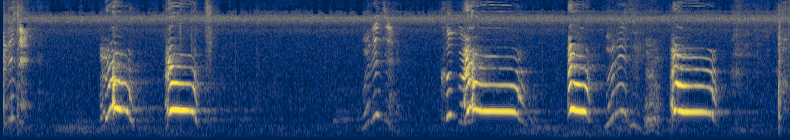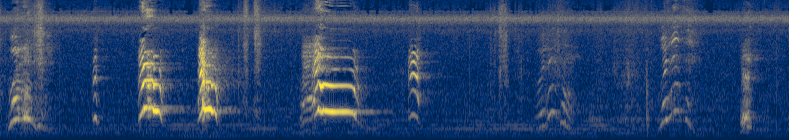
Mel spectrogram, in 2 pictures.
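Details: Six-month-old beagle puppy howling at a brake drum; a series of short, rising-then-falling howls and yips in bursts, with a steady high electronic whine in the background.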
